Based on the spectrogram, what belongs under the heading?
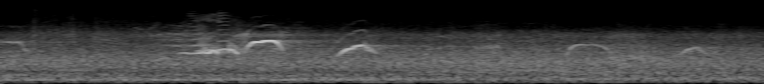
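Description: Birds calling: a quick run of short, arching calls about a second in, the loudest near the middle, then two fainter calls near the end, over a steady hiss.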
